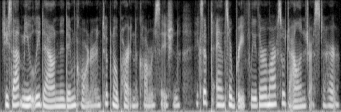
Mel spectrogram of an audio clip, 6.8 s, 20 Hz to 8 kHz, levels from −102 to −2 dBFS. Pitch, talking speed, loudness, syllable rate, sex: 205 Hz, 230 wpm, -17 LUFS, 6.1 syllables/s, female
